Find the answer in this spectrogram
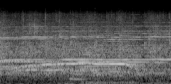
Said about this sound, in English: Round of applause for Carmen Yulín Cruz, please.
